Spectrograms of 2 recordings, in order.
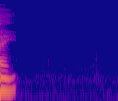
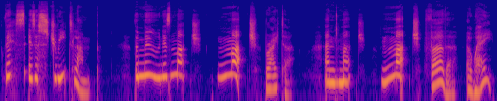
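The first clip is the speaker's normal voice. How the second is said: much higher, fussy spider voice; 9 semitones higher than usual. A narrator's reading. The spider telling Molly the moon is too far, in a higher fussy voice.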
